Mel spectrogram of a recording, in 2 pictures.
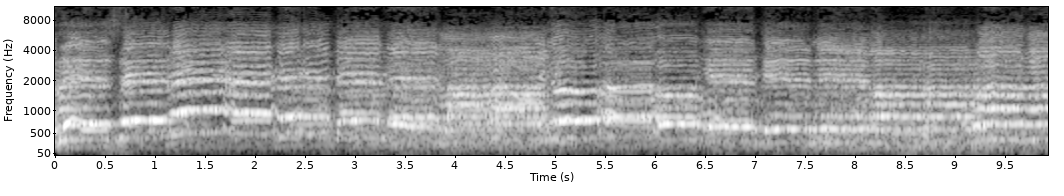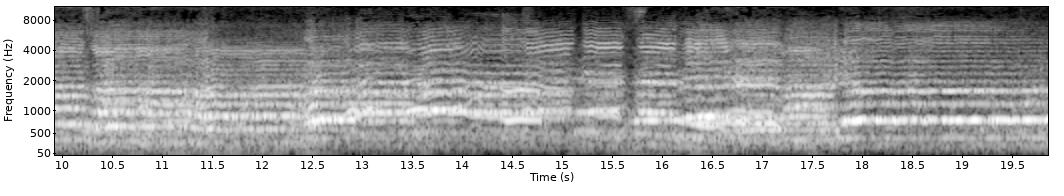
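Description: A group of women singing together in unison without instruments, a syabru folk song of the kind sung while dancing in a line, in long held notes that slide from one pitch to the next.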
